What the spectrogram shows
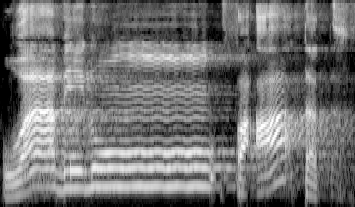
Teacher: تنوین کے بعد حروف اخفا کے 15 حرفوں میں سے فا ہے، تو یہاں ناک میں آواز کو چھپا کر پڑھیں گے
